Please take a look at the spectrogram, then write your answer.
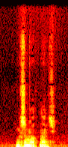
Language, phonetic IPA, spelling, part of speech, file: Polish, [ˈɡʒmɔtnɔ̃ɲt͡ɕ], grzmotnąć, verb, LL-Q809 (pol)-grzmotnąć.wav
